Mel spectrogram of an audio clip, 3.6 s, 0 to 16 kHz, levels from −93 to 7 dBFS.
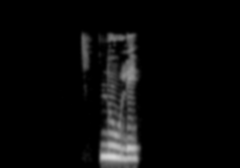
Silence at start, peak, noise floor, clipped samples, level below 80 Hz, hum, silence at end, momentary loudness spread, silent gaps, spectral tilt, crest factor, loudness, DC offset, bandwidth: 1.5 s; -4 dBFS; under -90 dBFS; under 0.1%; -72 dBFS; none; 1.55 s; 24 LU; none; -5 dB/octave; 18 dB; -17 LUFS; under 0.1%; 7.6 kHz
